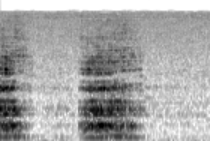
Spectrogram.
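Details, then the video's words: Close-range red deer stag roaring at a trail camera in Parco Nazionale Foreste Casentinesi, Italy: two short, hoarse, low bellows half a second apart, fading into quiet woodland background. "Cervo che bramisce"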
